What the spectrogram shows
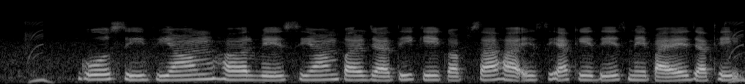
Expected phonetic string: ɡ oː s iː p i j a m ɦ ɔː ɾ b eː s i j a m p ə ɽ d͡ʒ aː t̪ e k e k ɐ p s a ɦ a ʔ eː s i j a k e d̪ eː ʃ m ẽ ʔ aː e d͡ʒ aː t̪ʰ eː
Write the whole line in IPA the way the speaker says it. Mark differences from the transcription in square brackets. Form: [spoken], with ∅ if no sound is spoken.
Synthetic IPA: ɡ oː s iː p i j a m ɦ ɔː ɾ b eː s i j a m p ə [ɾ] d͡ʒ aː t̪ [i] k e k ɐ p s a ɦ a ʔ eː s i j a k e d̪ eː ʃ m ẽ [p] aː e d͡ʒ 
